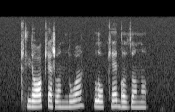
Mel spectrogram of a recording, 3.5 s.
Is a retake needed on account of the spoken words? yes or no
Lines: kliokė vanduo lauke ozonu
no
